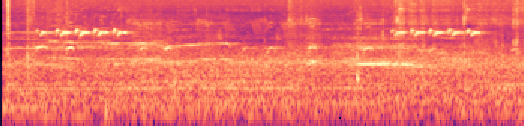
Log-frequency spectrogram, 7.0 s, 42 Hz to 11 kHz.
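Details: Pair of red-bellied woodpeckers, a male joined by a newly arrived female, recorded on March 13, 2023. Two runs of about six short, sharp chirping notes, each run lasting about a second, over a steady low rumble and a thin whistle-like tone.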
